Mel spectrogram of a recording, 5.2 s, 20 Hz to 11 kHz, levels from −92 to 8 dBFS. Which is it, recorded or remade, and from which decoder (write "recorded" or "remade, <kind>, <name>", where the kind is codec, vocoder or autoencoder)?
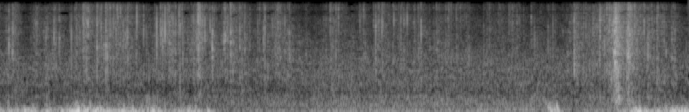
remade, vocoder, BigVGAN v2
